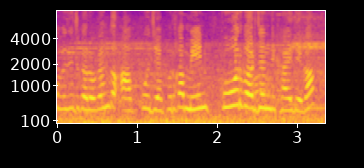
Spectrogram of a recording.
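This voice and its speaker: Against crowd noise and audible room echo, a woman with an extremely high pitch speaks at a moderate pace in a flat monotone. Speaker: travel vlogger. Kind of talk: travel vlog. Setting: outdoors. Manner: casual, conversational.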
